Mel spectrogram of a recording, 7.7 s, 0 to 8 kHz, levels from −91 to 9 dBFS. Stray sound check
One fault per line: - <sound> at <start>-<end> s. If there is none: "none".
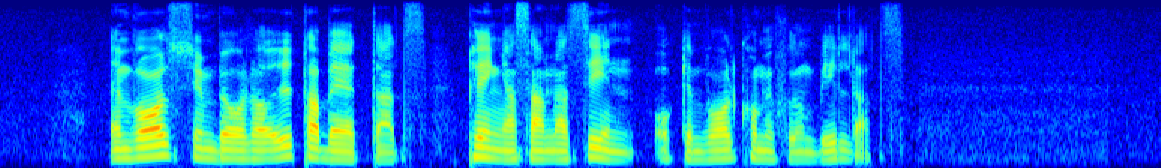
none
